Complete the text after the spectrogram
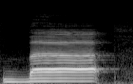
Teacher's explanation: the ba we know it comes from the lips, but the a part, that comes from the empty space of the mouth and the throat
